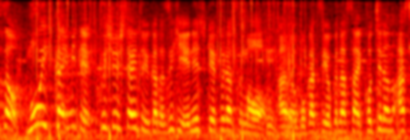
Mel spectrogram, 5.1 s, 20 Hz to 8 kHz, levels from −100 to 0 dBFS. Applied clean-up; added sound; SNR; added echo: none; Crushing; 11 dB; none.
